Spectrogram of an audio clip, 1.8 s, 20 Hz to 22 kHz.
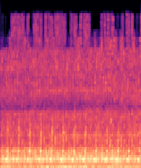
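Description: A 2008 Hyundai Santro Xing GLS petrol hatchback engine idles steadily, a close, even mechanical hum with a faint ticking texture and no voices over it.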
